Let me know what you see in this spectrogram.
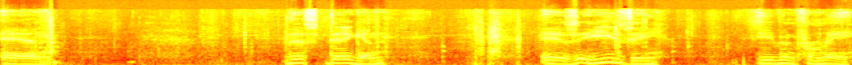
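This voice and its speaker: A man's fairly high voice with an American accent, very slow and broken by long, frequent pauses, with ordinary pitch variation and noticeable background noise. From US Midwest. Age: 70s. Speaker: DIY home repair vlogger. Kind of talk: casual how-to vlog narration.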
